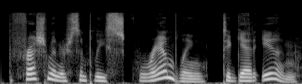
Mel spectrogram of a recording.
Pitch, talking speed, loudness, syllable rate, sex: 185 Hz, 160 wpm, -18 LUFS, 4.4 syllables/s, female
